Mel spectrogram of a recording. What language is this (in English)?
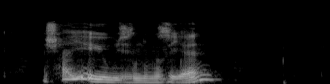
Kabyle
